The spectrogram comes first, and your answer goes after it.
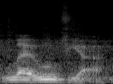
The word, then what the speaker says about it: Leuviah: Anyway so leuvia we do know how to pronounce the name in uh English or Latin letters and it is levia again the shem angel of intelligence memory and connecting to the divine.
